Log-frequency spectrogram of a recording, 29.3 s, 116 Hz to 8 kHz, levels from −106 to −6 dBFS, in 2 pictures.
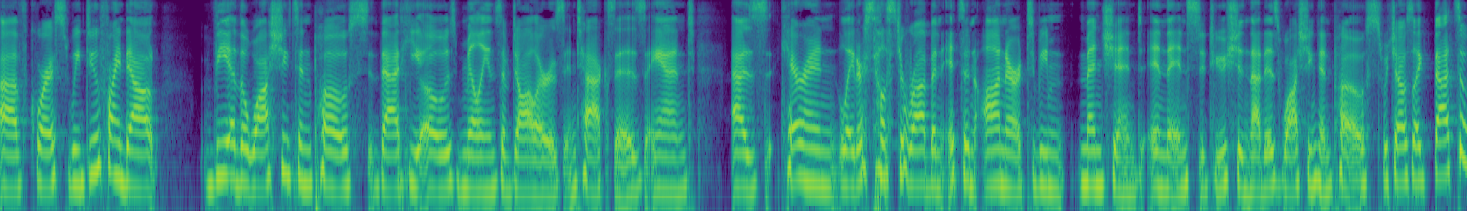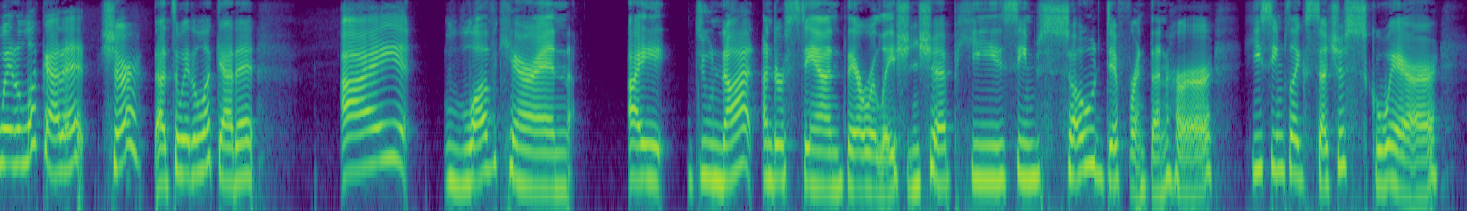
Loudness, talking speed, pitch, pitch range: -25 LUFS, 160 wpm, 210 Hz, 190-235 Hz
